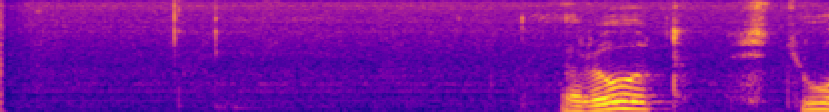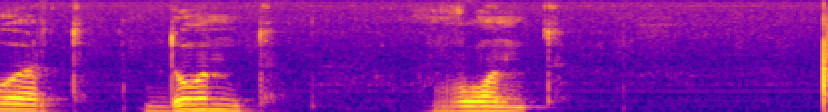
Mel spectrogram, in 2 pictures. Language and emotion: Russian, neutral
